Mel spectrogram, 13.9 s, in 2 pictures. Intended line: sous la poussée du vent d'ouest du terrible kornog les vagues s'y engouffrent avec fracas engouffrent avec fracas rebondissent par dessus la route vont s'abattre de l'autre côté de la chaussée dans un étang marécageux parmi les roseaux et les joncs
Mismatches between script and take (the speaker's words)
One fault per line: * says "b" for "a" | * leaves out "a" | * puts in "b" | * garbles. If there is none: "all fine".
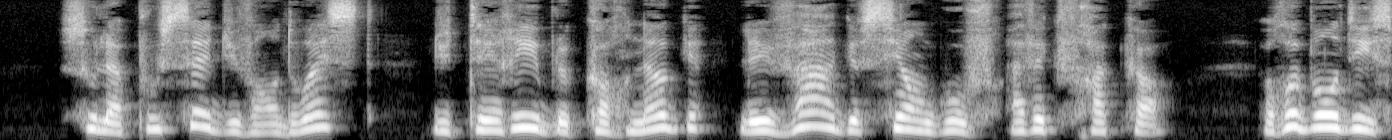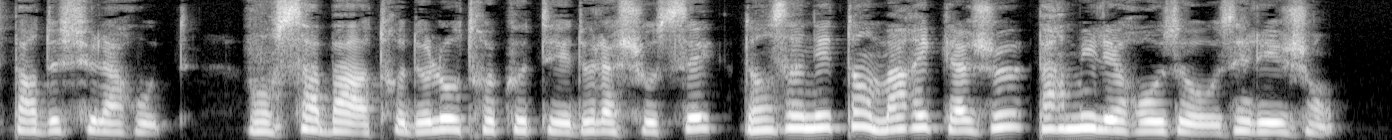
* leaves out "engouffrent avec fracas"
